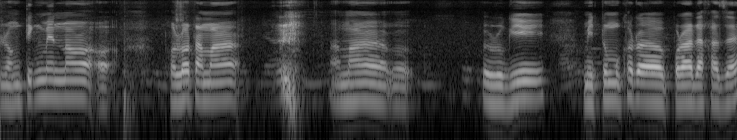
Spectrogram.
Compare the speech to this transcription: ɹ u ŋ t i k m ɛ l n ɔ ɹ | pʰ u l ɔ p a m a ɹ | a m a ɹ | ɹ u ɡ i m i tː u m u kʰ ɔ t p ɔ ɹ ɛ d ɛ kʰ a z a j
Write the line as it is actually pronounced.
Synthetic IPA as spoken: ɹ ɔ ŋ t i k m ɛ n ɔ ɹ | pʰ ɔ l ɔ t a m a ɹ | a m a ɹ | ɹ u ɡ i m i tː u m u kʰ ɔ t p ɔ ɹ a d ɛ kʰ a z a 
